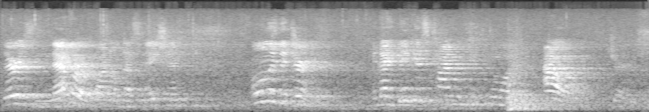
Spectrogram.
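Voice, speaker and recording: A woman's voice: sits high, very animated, brisk, distant mic. A woman playing an upbeat traveler in a school stage play, in a noisy echoey hall. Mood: teasing, resolute. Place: school stage, recorded from the audience.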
